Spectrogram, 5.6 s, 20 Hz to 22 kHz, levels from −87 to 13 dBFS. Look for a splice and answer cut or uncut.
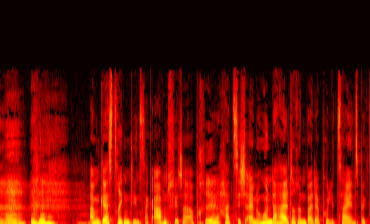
uncut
